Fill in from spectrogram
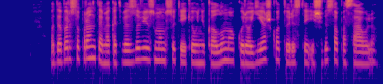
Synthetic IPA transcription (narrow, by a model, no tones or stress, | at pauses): oːd̪ɐbɐɾsʊpɾɐnt̪ɐmʲɛkɐt̪ʋʲɛzd̪ʊʋʲɪjusmʊmsʊt̪ʲɛɪkʲɛʊnʲɪkɐlˠʊmoːkʊɾʲoːjiɛʃkoːt̪ʊɾʲɪst̪ɐɪʔɪʃʋʲɪsoːpɐsɑˑʊlʲoː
